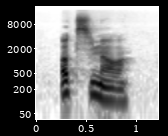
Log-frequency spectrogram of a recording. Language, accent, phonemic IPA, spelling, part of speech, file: French, France, /ɔk.si.mɔʁ/, oxymore, noun, LL-Q150 (fra)-oxymore.wav
- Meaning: oxymoron (figure of speech in which two words or phrases with opposing meanings are used together intentionally for effect)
